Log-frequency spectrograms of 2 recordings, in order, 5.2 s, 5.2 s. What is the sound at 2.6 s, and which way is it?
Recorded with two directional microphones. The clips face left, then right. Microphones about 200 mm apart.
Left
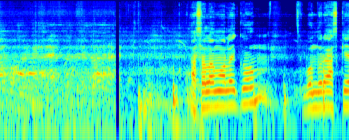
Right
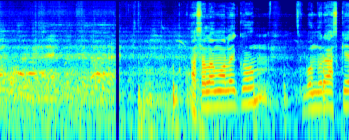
Speech, centre (ahead or behind).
